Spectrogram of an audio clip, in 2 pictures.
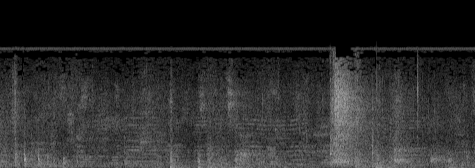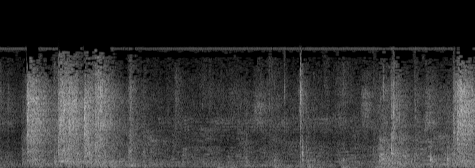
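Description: A foosball ball clacks against plastic players and the table walls.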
